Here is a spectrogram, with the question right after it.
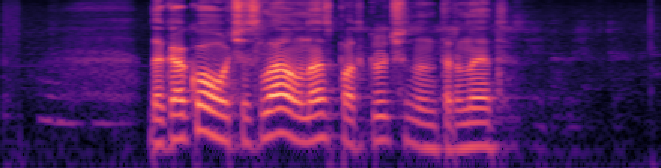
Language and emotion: Russian, neutral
